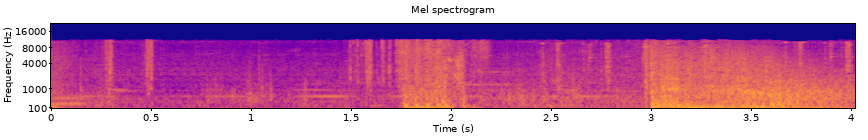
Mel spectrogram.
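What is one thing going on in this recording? Gunshots ring out in a video game.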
